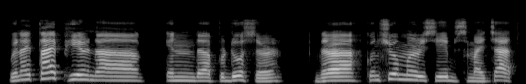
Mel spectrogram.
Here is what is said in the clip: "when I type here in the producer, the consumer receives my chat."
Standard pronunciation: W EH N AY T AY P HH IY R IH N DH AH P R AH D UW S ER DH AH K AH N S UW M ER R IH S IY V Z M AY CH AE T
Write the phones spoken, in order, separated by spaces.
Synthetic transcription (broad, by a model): W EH N AY T AY P HH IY R IH N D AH P R AH D UW S ER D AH K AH N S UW M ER R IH S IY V S M AY CH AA T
